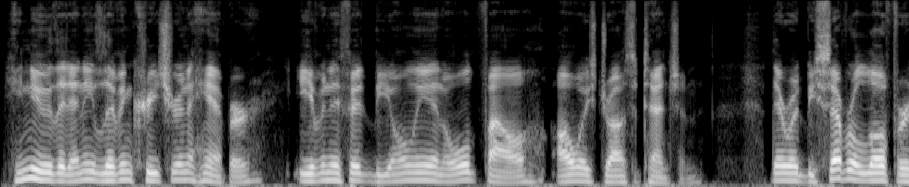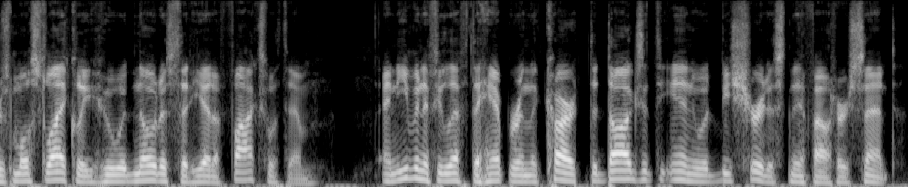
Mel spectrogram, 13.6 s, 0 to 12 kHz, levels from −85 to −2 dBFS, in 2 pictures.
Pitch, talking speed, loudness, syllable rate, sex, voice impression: 120 Hz, 265 wpm, -17 LUFS, 6.5 syllables/s, male, masculine, adult-like, middle-aged, thick, very tensed, powerful, very bright, slightly hard, very clear, very fluent, very cool, intellectual, very refreshing, sincere, very calm, very mature, very friendly, very reassuring, very unique, very elegant, slightly wild, very sweet, very lively, very kind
